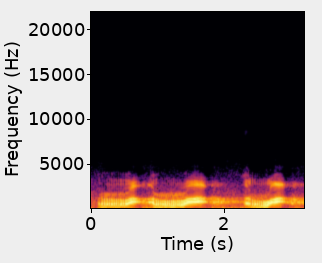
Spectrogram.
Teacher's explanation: ரா எப்படி உச்சரிப்பீங்க அப்படின்னு சொன்னால், மேல் பல்லை அடுத்து உள்ள மேல்முரசில் சற்று உட்புறத்தில் நாவின் நடுப்பகுதி படுமாறு உச்சரிப்பது. மேல் பல்லின் அடுத்து உள்ள, அடுத்துனா பல்லுக்கு அடுத்து இருக்கிறதா முரசு, சரிங்களா?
